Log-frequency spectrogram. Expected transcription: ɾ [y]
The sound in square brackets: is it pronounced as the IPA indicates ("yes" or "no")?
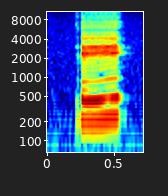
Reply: no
